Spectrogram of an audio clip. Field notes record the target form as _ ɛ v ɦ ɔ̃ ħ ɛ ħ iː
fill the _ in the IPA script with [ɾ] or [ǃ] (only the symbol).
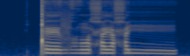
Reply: ǃ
